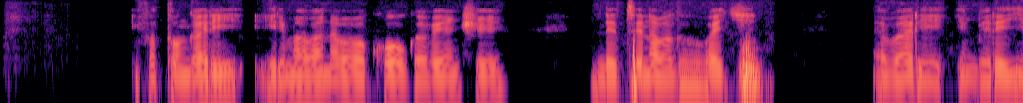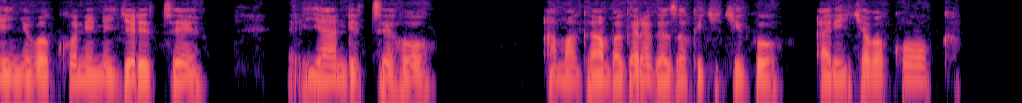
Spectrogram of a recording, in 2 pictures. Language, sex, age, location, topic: Kinyarwanda, male, 18-24, Nyagatare, education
